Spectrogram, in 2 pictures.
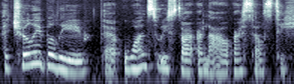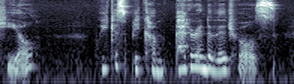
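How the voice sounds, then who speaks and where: A woman talks with a Spanish accent in a warm tone. She keeps a fairly slow pace. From US, Cuban-American family. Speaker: vlogger and classroom teacher. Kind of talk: motivational vlog talk. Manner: warm, conversational.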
